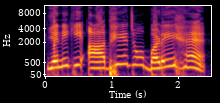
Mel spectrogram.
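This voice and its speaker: A woman teacher giving an online exam-prep lesson, explaining patiently with drawn-out words and frequent rhetorical questions to her students. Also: high-pitched, expressive, bright, forceful tone, no room sound, clean studio sound.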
